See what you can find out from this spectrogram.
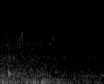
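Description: A small garden waterfall just outside a house trickles steadily on a sunny day in Southern California, a soft continuous splashing and burbling of water, with no voices over it.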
